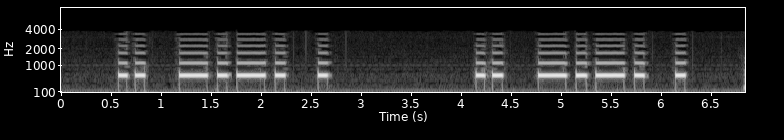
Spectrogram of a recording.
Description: Morse code, heard as a keyed tone, about 13 wpm, 560 Hz. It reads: ICE ICE
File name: CW Learning Programs / farnsworth / unit 2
